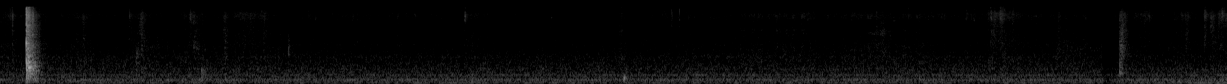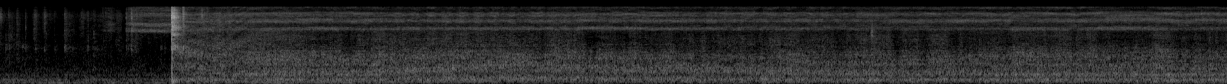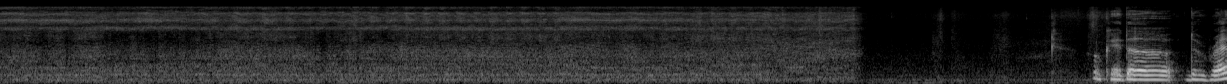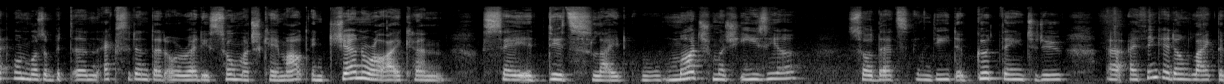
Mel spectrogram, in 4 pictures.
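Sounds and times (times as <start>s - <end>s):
heat gun hissing and whining: 13.3s - 33.2s.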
